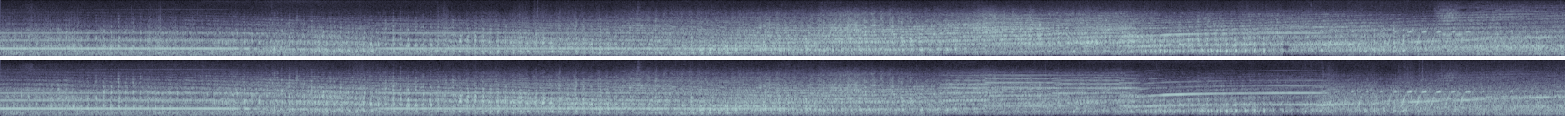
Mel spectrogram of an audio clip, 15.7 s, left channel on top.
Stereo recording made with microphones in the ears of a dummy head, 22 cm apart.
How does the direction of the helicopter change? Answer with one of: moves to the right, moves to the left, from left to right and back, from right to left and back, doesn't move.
moves to the left.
